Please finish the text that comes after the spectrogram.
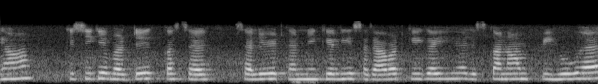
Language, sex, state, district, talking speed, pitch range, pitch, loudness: Hindi, female, Chhattisgarh, Bilaspur, 180 wpm, 240-255 Hz, 250 Hz, -17 LUFS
